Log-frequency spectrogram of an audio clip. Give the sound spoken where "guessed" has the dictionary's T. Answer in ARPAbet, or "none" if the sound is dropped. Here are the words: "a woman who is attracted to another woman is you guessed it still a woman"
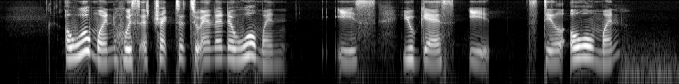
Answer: none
